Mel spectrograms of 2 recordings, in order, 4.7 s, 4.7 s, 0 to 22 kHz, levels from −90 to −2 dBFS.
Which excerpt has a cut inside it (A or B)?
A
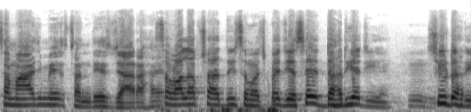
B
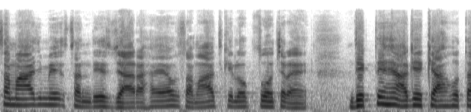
A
